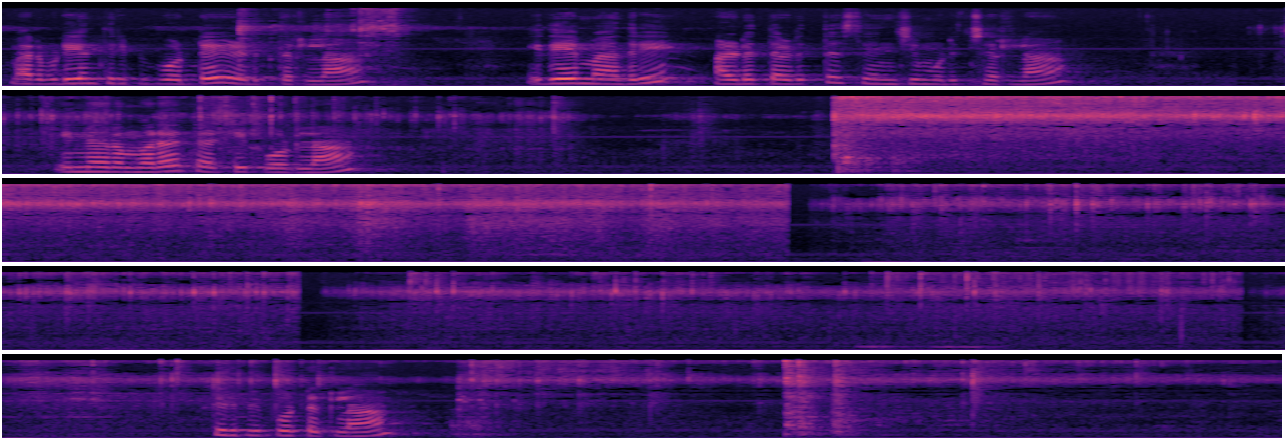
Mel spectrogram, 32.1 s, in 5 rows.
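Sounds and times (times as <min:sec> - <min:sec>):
flatbread sizzling on a griddle: 0:10.6 - 0:27.0, 0:28.0 - 0:32.0.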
